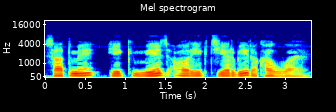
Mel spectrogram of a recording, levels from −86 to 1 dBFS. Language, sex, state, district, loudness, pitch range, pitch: Hindi, male, West Bengal, Alipurduar, -17 LUFS, 120-140 Hz, 125 Hz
